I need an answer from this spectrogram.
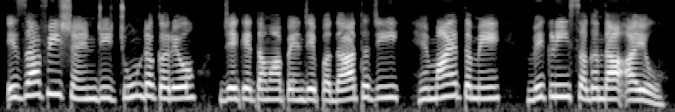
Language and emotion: Sindhi, neutral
